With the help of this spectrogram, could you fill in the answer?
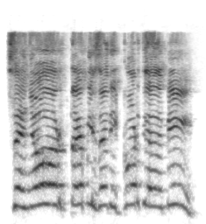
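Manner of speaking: high-pitched, acted plea; pleading for mercy. Rich man begging from hell for mercy, high pleading. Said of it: "está pidiendo misericordia en el infierno".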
